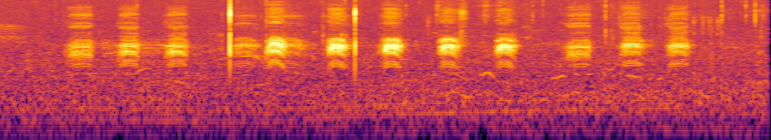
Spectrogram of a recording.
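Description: A bird calling in a series of about eleven short, harsh calls, roughly two a second, loudest in the middle of the series.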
